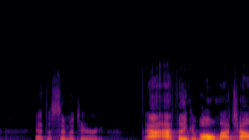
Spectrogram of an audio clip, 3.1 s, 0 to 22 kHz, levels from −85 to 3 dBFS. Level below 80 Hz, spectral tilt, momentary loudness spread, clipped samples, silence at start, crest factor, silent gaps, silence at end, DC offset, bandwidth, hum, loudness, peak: -86 dBFS; -5.5 dB/octave; 23 LU; under 0.1%; 0.45 s; 20 dB; none; 0 s; under 0.1%; 10 kHz; none; -26 LUFS; -10 dBFS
